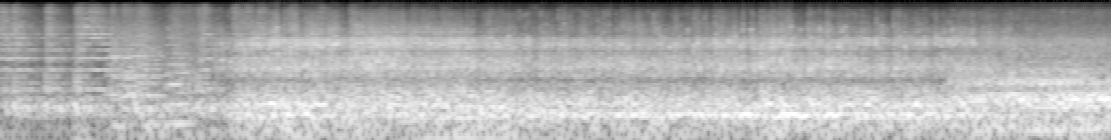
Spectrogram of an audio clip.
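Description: Bomber aircraft engines running just before takeoff for an operational flight, a loud continuous propeller drone with rumbling engine tone that swells and holds steady, close by, with no voices.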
